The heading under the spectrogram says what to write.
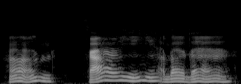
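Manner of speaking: high, slow, strained apology; almost-crying voice. Retold or imitated. Server apologising to customer, about-to-cry voice. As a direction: mimic holding back tears as you apologise. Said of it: "almost about to cry voice".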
